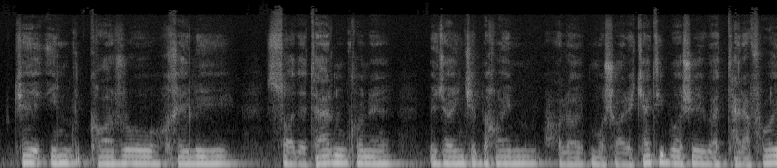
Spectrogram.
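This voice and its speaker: A man speaks fairly slowly at a medium pitch in a flat monotone. Room echo is audible. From Iran, Tehran. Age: 50s. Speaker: project manager, engineer. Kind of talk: interview. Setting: studio.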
